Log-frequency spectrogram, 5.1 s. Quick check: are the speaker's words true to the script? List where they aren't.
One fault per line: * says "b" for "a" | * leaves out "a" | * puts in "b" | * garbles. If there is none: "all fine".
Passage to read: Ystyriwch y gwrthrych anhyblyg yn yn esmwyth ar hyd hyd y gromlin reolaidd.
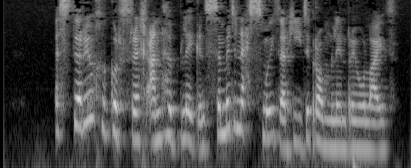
* puts in "symud"
* leaves out "hyd"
